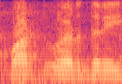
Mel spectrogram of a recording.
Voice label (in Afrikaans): "kwart oor drie", Afrikaans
